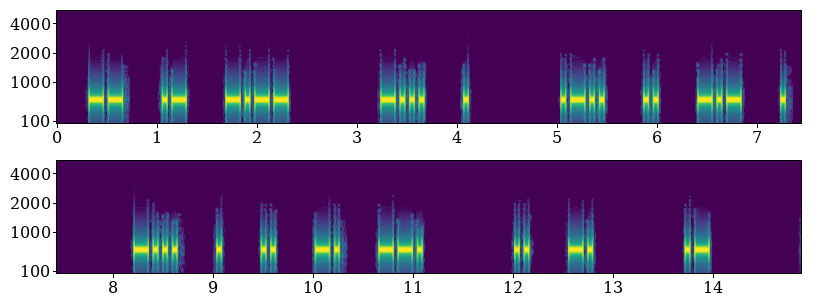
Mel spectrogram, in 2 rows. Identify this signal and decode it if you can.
Morse code, heard as a keyed tone, about 25 wpm, spaced as for 15 wpm, 600 Hz. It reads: MAY BE LIKE BEING IN A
